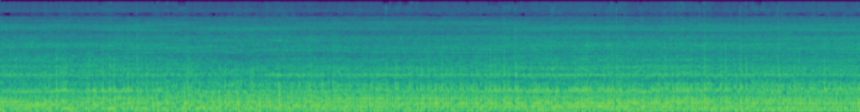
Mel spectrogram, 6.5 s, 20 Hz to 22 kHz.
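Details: Detroit Diesel 8V71 two-stroke V8 from an old tour bus, injector racks tied at full fuel: steady flat-out scream with no rise or fall, full runaway before water is fed into the blower.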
